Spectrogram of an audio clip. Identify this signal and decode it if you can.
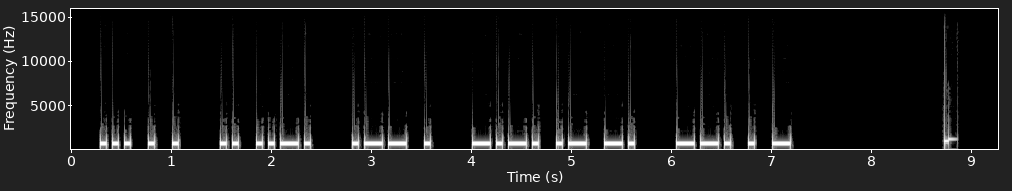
Morse code, heard as a keyed tone, about 20 wpm, 700 Hz. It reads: SEE IF WE CAN GET
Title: Sets of 5 Words Encore2 20wpm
